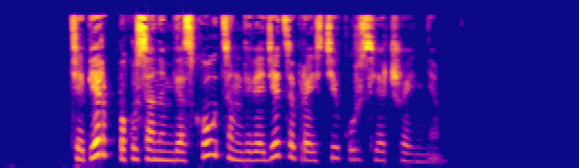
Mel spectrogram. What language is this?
Belarusian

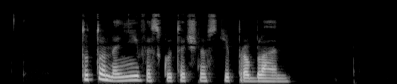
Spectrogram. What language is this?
Czech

